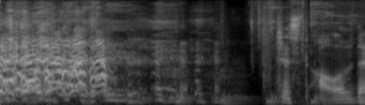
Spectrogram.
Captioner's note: contestants laughing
